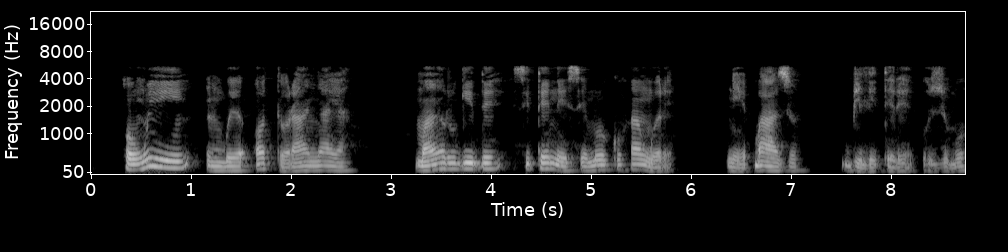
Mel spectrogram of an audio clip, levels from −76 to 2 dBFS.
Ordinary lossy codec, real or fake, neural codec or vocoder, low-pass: none; real; none; 5.4 kHz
